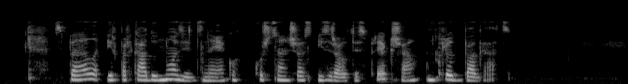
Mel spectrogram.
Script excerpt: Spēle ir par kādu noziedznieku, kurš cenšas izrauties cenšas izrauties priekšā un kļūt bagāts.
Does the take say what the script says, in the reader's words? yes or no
no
